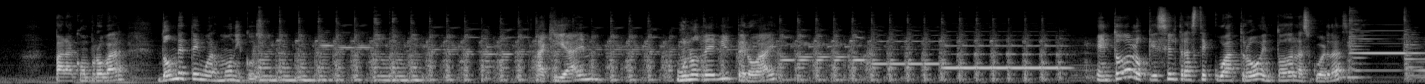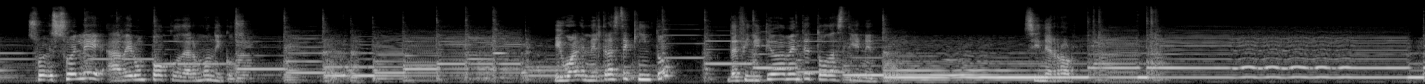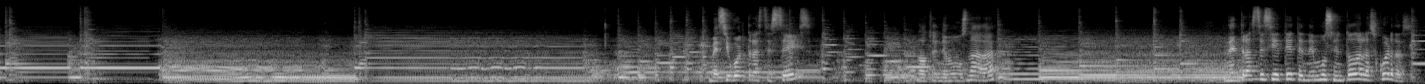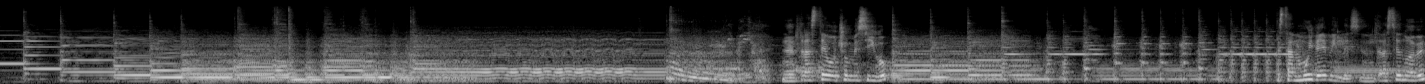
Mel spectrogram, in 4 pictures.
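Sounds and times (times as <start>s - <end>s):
electric guitar harmonics: 0.8s - 11.8s, 13.0s - 57.0s.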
